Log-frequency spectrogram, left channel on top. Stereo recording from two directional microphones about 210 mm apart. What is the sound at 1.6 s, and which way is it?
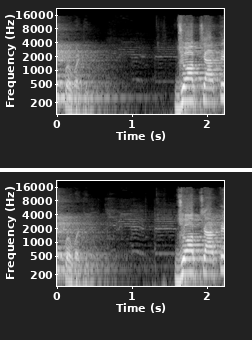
Speech, 15° left (ahead or behind).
